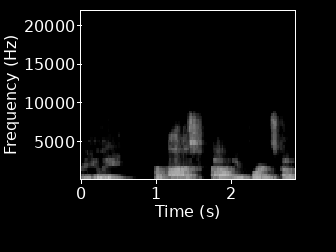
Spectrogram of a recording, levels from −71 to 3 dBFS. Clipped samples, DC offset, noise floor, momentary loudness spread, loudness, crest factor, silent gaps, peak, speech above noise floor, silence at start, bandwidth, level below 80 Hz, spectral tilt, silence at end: under 0.1%; under 0.1%; -46 dBFS; 8 LU; -25 LUFS; 16 dB; none; -10 dBFS; 21 dB; 0 s; 9.2 kHz; -72 dBFS; -3.5 dB/octave; 0 s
